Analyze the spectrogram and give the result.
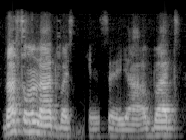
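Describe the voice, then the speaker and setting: A man's voice: medium pitch, expressive, a little fast. A man answering interview questions in English, his second language, earnest and repeating himself as he explains. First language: not English. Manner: earnest, repeats and restarts phrases. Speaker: medical student guest. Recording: dull lo-fi audio.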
